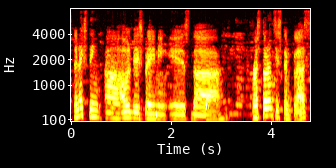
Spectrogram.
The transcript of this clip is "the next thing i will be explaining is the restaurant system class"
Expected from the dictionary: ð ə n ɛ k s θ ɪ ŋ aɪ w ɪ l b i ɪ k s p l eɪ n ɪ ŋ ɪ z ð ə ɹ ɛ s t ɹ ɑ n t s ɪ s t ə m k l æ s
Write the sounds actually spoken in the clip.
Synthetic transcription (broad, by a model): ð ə n ɛ k s t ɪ ŋ aɪ w ɪ l b i ɪ k s p l eɪ n ɪ ŋ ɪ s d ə ɹ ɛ s t ɹ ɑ n t s ɪ s t ə m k l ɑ s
